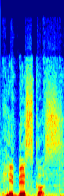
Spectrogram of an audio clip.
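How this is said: It is said with a British pronunciation. "The British call it"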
